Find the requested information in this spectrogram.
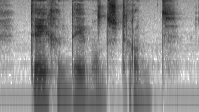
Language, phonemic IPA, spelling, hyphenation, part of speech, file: Dutch, /ˈteː.ɣə(n).deː.mɔnˌstrɑnt/, tegendemonstrant, te‧gen‧de‧mon‧strant, noun, Nl-tegendemonstrant.ogg
- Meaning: counterdemonstrator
